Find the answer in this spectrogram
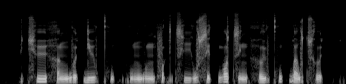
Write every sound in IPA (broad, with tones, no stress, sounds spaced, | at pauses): t͡sʰ yː˥ h ɐ˨˥ ŋ w ɵ˧ t̚ j yː˥ kʷʰ ɐ˧ p̚ kʷ ɐ˨˧ ŋ w ʊ˨˥ ŋ f ɐ˧ k̚ t͡sʰ iː˨˥ w s ɪ˨˥ k̚ ɔː˥ t͡s ɪ˨ ŋ h ɵ˧ ɥ kʷʰ ɐ˥ p̚ w ɐ˨ w t͡sʰ ɵ˨ t̚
